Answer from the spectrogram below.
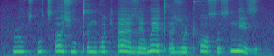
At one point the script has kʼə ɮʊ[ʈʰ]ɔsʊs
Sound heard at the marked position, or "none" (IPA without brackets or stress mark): ʈʰ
